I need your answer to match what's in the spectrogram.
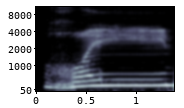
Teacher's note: غین، تھوڑی سی خرخراہٹ ہوتی ہے گلے میں تو غین ادا ہوتا ہے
